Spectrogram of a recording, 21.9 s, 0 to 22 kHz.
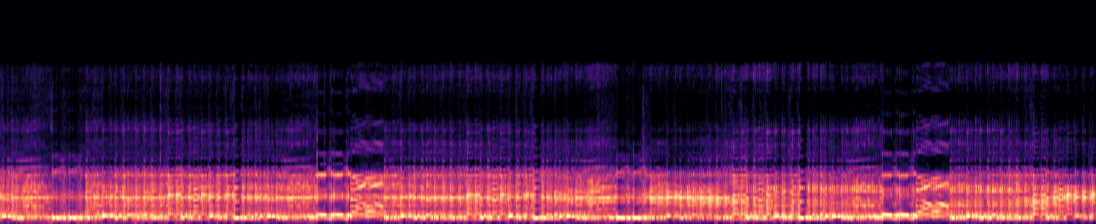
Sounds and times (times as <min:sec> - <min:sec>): Music: 0:00.0 - 0:21.9.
